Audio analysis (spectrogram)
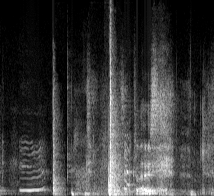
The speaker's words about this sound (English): Then you hear the door close.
